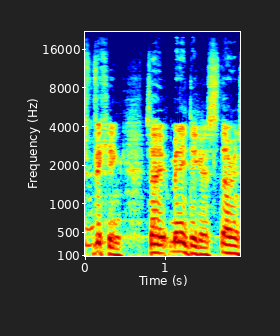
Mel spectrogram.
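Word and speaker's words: Wiking: It's because it's German and it's pronounced W, so it's pronounced with a V. So it's Viking.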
